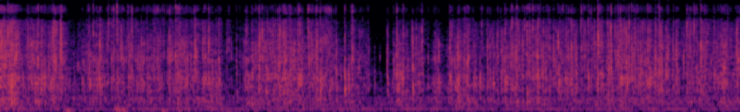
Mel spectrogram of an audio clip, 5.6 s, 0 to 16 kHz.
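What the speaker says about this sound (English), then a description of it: "So they say to take your bag and to roll it kind of like this." A plastic fish bag, top cut off, being rolled up by hand while setting up a 30 gallon aquarium, giving continuous close, loud crinkling and crackling with no pauses.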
